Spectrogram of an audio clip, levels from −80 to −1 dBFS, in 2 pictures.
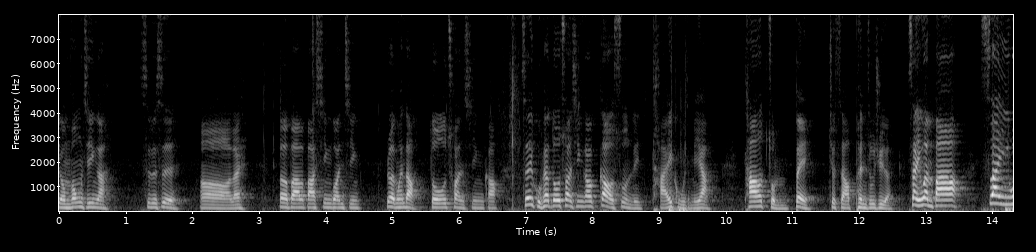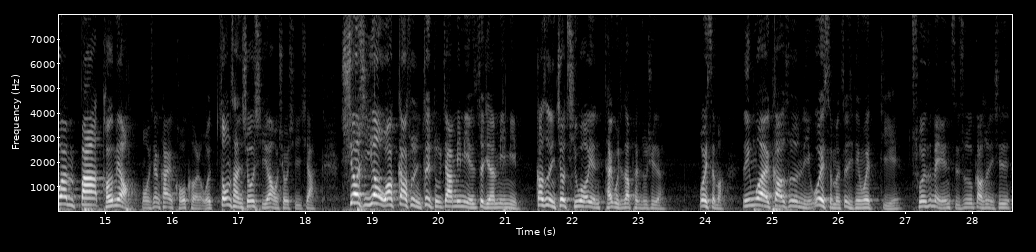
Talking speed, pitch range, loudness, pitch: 315 characters per minute, 145-215 Hz, -21 LUFS, 165 Hz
